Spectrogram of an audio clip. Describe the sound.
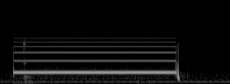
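A single steady electronic telephone line tone sounds as an incoming call is taken. It holds one even pitch for about one and a half seconds, then stops abruptly, leaving a faint low hum.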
